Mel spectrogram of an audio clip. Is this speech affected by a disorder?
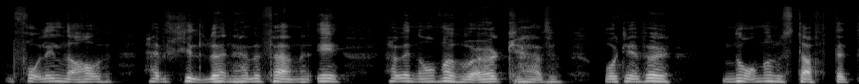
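Yes: severe cerebral palsy.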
